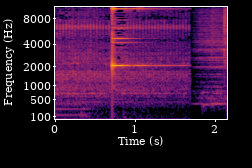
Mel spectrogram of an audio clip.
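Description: A single bright bell-like ding about two-thirds of a second in, ringing for about a second before cutting off suddenly. Before it, a chord fades out.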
